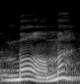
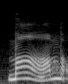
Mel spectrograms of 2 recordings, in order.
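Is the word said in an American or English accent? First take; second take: English; American. First: It is said with an English accent. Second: It is said with an American accent.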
